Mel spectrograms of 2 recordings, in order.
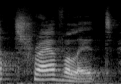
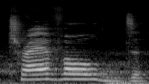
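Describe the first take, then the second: First: Traveled said as three syllables, tra-vel-ed, with the E sounded; wrong pronunciation. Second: Traveled said slowly as two syllables, tra-veld, ending in a D sound; careful right traveled, only the D; correct slow model. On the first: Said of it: "muita gente fala traveled". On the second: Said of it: "é só o som do D". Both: Shown as a demonstration.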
